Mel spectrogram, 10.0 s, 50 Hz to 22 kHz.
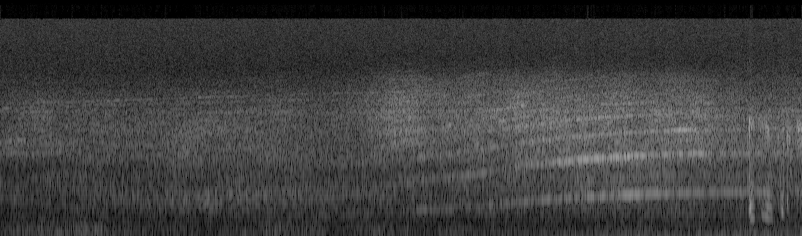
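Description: A United Boeing 777-200 takes off from runway 10 right at Dublin Airport, a distant jet engine roar building steadily with a rising whine. Radio chatter runs faintly underneath.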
